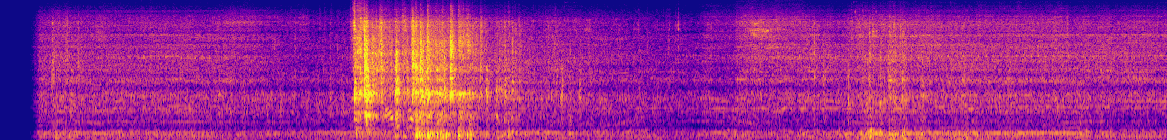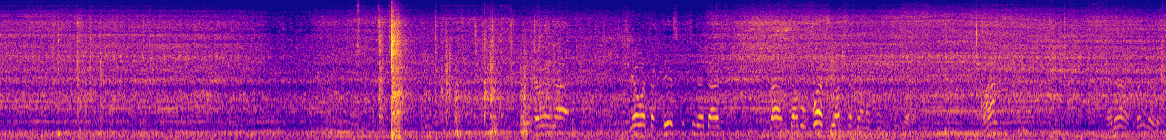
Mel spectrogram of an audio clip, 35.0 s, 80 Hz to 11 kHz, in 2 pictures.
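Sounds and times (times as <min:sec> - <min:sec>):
excavator running: 0:00.5 - 0:34.9
loud clatter: 0:05.2 - 0:08.6.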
